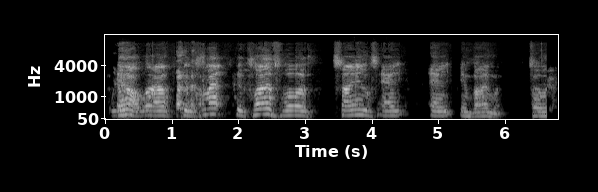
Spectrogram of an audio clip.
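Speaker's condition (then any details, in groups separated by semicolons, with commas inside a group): Cerebral palsy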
